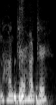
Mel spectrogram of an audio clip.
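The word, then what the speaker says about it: Hunter × Hunter: So do you pronounce the X in Hunter Hunter? – I do not.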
